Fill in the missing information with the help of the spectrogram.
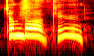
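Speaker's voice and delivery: high, loud happy hello to friends arriving; excited greeting. Real, not acted. Host greeting friends joining the live stream, high and loud. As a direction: call out their names, thrilled to see them.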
